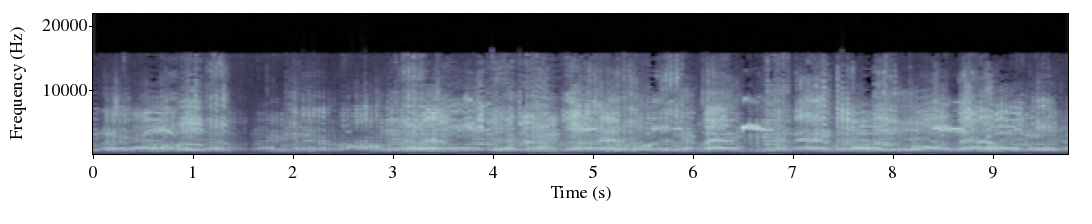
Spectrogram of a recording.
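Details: Many sandhill cranes calling at dawn along the Cosumnes River, a steady wall of rattling, bugling notes from a large flock, with brief louder whistled cries breaking through the chorus.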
